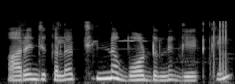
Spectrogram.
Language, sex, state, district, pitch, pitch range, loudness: Telugu, female, Andhra Pradesh, Annamaya, 225 Hz, 200-270 Hz, -16 LUFS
